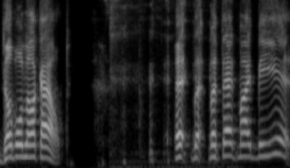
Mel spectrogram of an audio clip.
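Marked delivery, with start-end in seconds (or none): 0.0-0.9 put-on French Canadian accent, higher. Quoting an older partner's only words in the ring, French Canadian accent. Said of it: "in his French Canadian accent".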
